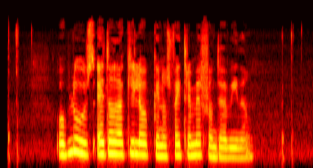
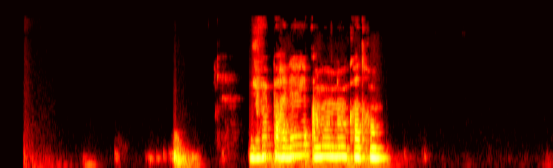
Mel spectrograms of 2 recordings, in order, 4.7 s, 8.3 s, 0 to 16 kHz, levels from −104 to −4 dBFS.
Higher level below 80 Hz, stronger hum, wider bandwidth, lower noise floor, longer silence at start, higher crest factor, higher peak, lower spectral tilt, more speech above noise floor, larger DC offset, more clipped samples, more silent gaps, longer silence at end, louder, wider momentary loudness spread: second, -82 dBFS vs -58 dBFS; neither; first, 10.5 kHz vs 6.8 kHz; second, -68 dBFS vs under -90 dBFS; second, 0.1 s vs 2.6 s; about the same, 18 dB vs 20 dB; second, -12 dBFS vs -6 dBFS; second, -5 dB/octave vs -9 dB/octave; second, 39 dB vs over 69 dB; neither; neither; neither; second, 0.45 s vs 2.5 s; second, -29 LUFS vs -23 LUFS; second, 11 LU vs 15 LU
